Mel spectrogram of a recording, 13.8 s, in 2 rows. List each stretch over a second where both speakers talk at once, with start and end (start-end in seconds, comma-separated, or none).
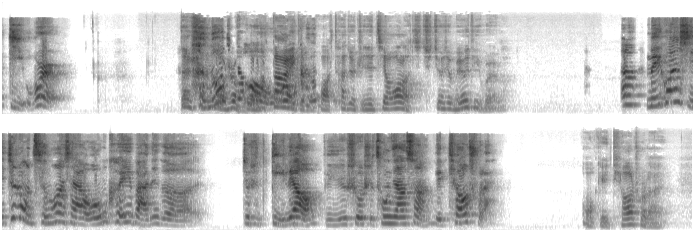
1.8-3.2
